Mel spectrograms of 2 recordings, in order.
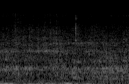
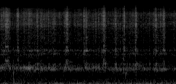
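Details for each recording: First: Tyco Mantua B&O model steam locomotive with a five-pole motor, unrun about 50 years, after disassembly and cleaning of oxidized contacts. Running on track at roughly 65% power, fast, with an even motor hum and faint rail-joint clicks. Normal running. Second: Tyco Mantua steam locomotive unrun for 50 years, with oxidized contacts: once powered directly it runs with a faint, rapid dry ticking and buzzing, about eight clicks a second; the mechanism is not yet lubricated.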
